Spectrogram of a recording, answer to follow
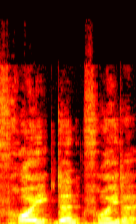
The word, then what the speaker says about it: Freudenfreude: Yeah, because FreudenFreude, it's actually, the EU is pronounced oi. FreudenFreude.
